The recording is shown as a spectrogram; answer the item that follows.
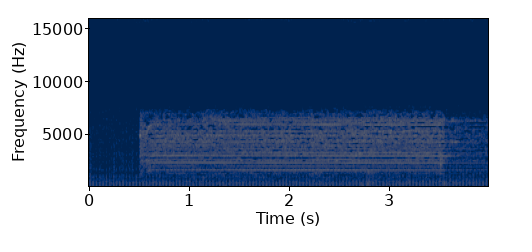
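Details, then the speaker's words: Steady high-pitched surgical drill whine of about three seconds, starting and stopping abruptly: small drill holes made in the flexed left knee to stimulate healing during arthroscopic ACL reconstruction with an 8 mm quadrupled hamstring graft. "as we flex the knee it becomes a little bit easier to see where we're talking about a couple drill you can make a few little drill holes just to try and stimulate a little bit of healing but"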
